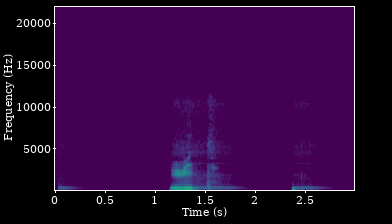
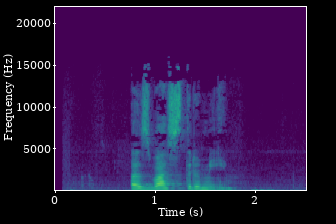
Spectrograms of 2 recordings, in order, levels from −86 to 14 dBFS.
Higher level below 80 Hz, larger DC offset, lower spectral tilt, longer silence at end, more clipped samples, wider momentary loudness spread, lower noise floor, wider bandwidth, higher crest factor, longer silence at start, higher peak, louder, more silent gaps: second, -76 dBFS vs -54 dBFS; neither; first, -7.5 dB/octave vs -2.5 dB/octave; first, 0.6 s vs 0.45 s; neither; first, 22 LU vs 16 LU; first, -64 dBFS vs -59 dBFS; second, 11.5 kHz vs 15.5 kHz; about the same, 22 dB vs 20 dB; first, 1.15 s vs 0.75 s; second, -18 dBFS vs -4 dBFS; second, -37 LUFS vs -20 LUFS; first, 2.08-2.35 s vs none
